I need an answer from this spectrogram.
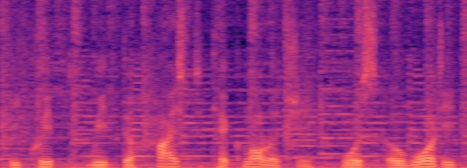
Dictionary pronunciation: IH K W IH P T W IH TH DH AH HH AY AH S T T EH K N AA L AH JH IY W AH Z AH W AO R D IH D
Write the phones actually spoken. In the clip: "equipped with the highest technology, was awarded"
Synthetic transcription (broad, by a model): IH K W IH P T W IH DH AH HH AY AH S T T EH K N AA L AH JH IY W AH Z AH W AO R D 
